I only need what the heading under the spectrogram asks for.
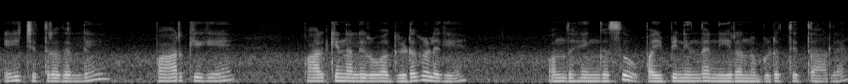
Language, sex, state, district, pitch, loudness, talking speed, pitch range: Kannada, male, Karnataka, Dakshina Kannada, 155 Hz, -20 LUFS, 100 wpm, 150-170 Hz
